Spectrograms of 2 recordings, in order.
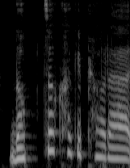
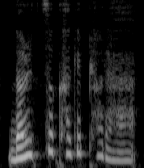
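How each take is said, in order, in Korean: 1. 첫 음절은 ㅂ 소리로 끝나요. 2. 첫 음절은 ㄹ 소리로 끝나요. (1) "뒤에 게 맞아요. 넓적하다는 넙으로 발음한다" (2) "원칙이라면 널쩍하게가 맞아야 되잖아요"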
